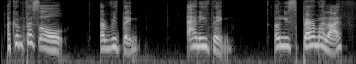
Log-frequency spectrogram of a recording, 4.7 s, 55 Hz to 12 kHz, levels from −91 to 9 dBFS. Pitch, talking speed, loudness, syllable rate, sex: 230 Hz, 90 wpm, -20 LUFS, 5.8 syllables/s, female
